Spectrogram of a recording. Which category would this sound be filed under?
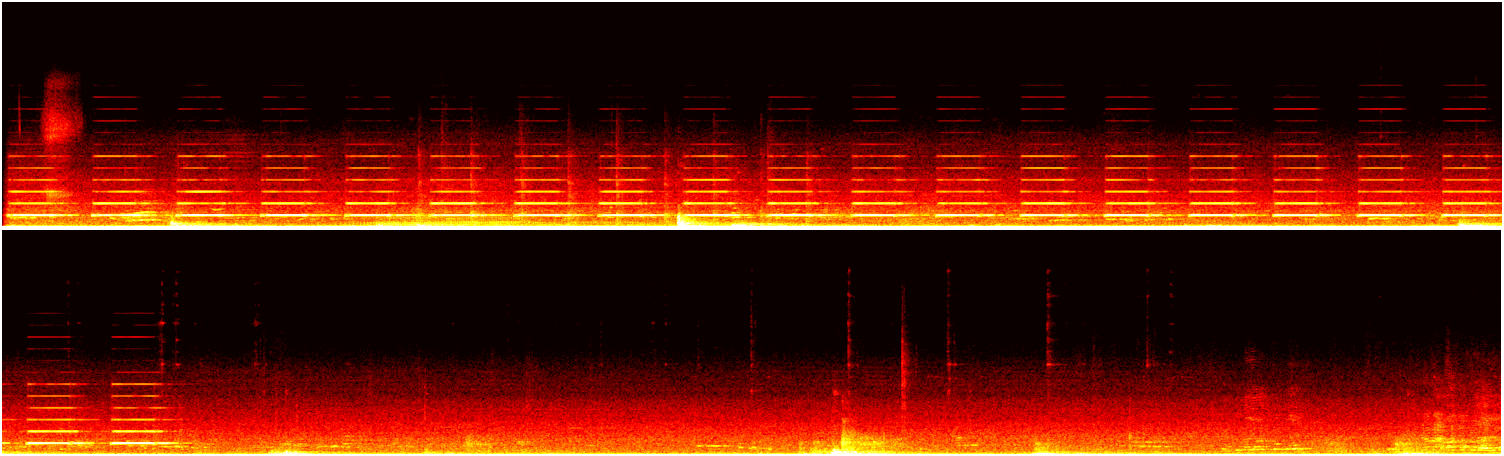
Soundscapes > Other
